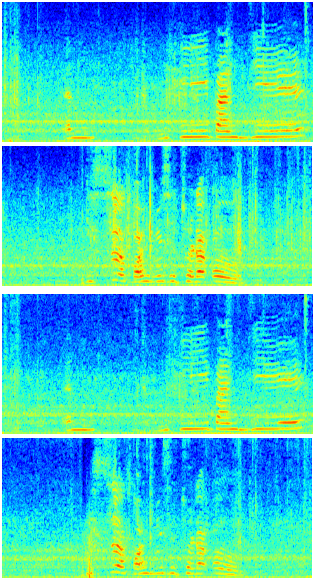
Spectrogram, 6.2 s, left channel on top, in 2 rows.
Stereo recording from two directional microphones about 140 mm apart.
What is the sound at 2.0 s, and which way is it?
Child singing, 5° right (ahead or behind).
